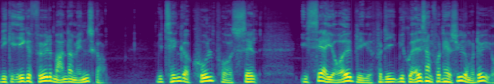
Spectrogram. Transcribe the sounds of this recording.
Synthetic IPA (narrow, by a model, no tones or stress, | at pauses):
ʋikʰæe̝ɡ̥əføːləmeɑ̈nd̥ʁɐmenəsɡ̥ɐ | ʋit͡sʰeŋɡ̥ɐkʰɔ̽npʰɒ̽ɒ̽sːel̰ | isæɐ̰iɒ̽ɪəb̥le̝ɡ̥ð̩ˠfɒ̽d̥ḭːʋikʰuæləsɑ̈m̰n̩fɔ̽d̥enhɛɐ̰syːɾɒ̽mɒd̥ø̰ː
